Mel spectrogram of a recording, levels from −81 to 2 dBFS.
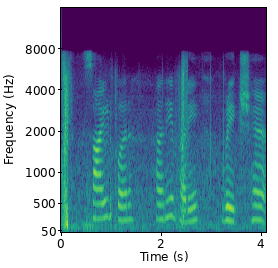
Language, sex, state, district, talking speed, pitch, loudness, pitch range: Hindi, female, Punjab, Fazilka, 85 wpm, 225 Hz, -19 LUFS, 215-245 Hz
